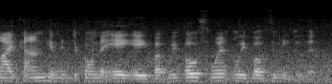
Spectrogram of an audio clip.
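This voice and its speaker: Noticeable background noise sits behind this woman. She talks at a very fast pace with an American accent. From Detroit, Michigan. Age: 70s. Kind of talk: interview answer.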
